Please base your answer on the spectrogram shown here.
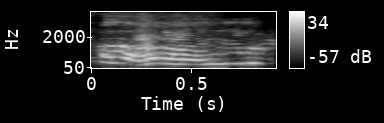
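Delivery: high, breathy imitation of a little "Oh"; playful impression of a friend's "Oh"; Lee's "Oh". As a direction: mimic his surprised "Oh", way up high. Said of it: "I love when he goes".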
